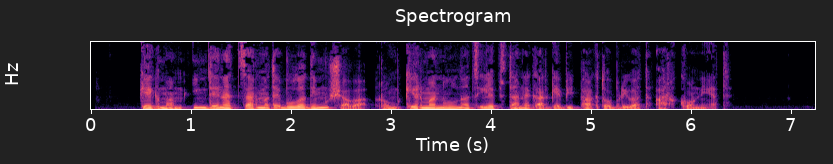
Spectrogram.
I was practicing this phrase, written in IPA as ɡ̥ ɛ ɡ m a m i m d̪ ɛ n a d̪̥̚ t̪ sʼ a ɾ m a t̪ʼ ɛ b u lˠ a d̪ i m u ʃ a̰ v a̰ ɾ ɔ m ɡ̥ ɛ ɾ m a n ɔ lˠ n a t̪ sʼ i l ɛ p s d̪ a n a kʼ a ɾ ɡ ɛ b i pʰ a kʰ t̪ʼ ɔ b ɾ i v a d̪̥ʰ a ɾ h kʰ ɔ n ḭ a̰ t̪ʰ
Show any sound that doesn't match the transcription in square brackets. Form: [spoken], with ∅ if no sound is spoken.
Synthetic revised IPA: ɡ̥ ɛ ɡ m a m i m d̪ ɛ n a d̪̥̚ t̪ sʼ a ɾ m a t̪ʼ ɛ b u lˠ a d̪ i m u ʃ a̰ v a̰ ɾ ɔ m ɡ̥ ɛ ɾ m a n [u] lˠ n a t̪ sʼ i l ɛ p s d̪ a n a kʼ a ɾ ɡ ɛ b i pʰ a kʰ t̪ʼ ɔ b ɾ i v a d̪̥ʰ a ɾ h kʰ ɔ n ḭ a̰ t̪ʰ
